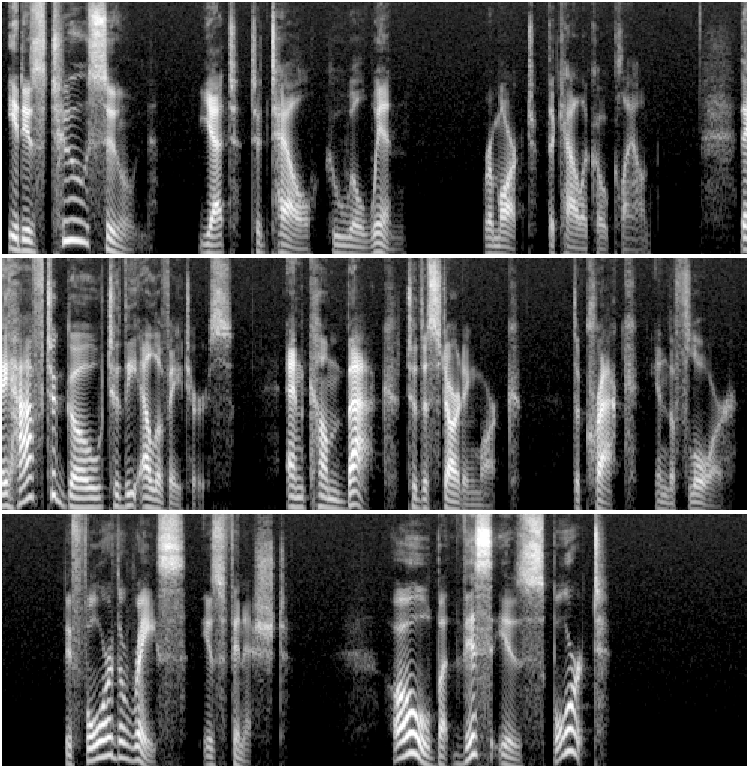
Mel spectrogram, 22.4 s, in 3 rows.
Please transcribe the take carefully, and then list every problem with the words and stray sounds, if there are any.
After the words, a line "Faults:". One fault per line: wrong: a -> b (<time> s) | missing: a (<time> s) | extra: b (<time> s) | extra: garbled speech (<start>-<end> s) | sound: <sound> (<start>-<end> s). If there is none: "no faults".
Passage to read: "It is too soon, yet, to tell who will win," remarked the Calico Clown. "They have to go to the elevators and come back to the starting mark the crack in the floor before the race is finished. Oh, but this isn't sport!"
"It is too soon, yet, to tell who will win," remarked the Calico Clown. "They have to go to the elevators and come back to the starting mark the crack in the floor before the race is finished. Oh, but this is sport!"
Faults:
wrong: isn't -> is (19.8 s)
